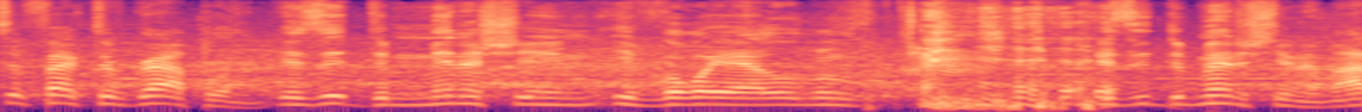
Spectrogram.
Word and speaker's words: Evloev: Evloev is what it is. Evloev. He's John Hack's brother. So I get in big trouble, but I was saying punch that second okay. syllable. You focus on that syllable. Evloev. You're in business.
